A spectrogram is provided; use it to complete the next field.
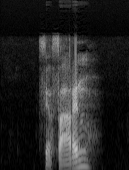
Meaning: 1. procedure, process 2. proceedings
- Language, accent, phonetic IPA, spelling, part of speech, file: German, Austria, [fɛɐ̯ˈfaːʁən], Verfahren, noun, De-at-Verfahren.ogg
